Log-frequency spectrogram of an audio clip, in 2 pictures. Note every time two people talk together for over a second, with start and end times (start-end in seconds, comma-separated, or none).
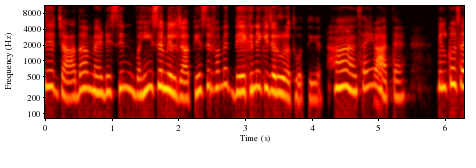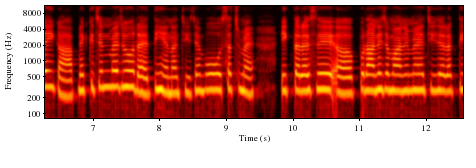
none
